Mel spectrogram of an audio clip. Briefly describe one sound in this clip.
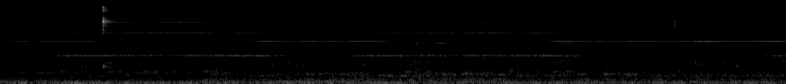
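A metal mechanism clicks sharply as it turns into place.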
